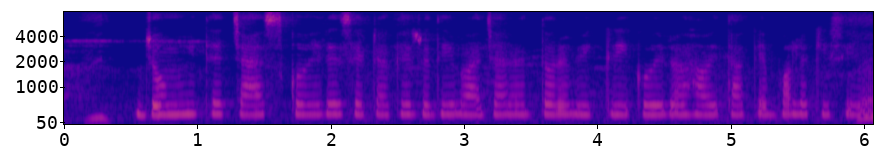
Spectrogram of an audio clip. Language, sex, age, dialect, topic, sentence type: Bengali, female, 31-35, Jharkhandi, agriculture, statement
